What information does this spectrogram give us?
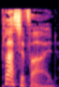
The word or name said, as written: classified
